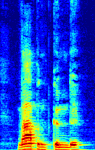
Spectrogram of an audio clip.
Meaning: heraldry
- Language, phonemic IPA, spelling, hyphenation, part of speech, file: Dutch, /ˈʋaːpənˌkʏndə/, wapenkunde, wa‧pen‧kun‧de, noun, Nl-wapenkunde.ogg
